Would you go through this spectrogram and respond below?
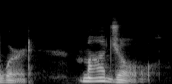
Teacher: we use the dark L because it's after a vowel at the end of the word module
